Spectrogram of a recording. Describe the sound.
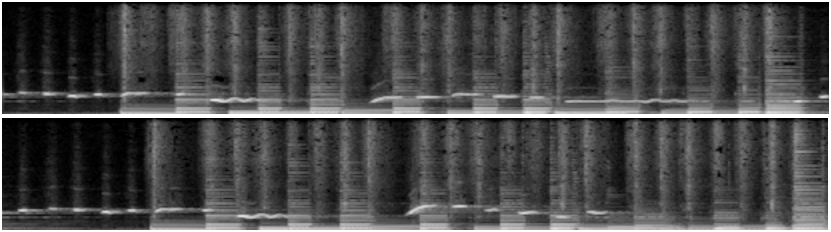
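A whistled melody takes the place of a guitar solo in a song. The clear, high tune rides over rhythmic instrumental backing, and both drop out briefly near the middle.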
